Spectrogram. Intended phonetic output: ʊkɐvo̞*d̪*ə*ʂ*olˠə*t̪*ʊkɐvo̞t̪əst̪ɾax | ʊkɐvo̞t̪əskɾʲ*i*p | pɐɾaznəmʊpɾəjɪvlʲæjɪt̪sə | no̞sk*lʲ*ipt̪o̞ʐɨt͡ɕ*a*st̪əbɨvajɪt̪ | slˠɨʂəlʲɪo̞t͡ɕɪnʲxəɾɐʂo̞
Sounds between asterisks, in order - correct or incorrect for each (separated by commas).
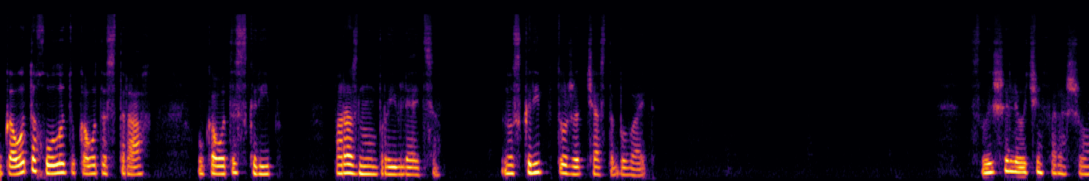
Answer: incorrect, incorrect, correct, correct, incorrect, correct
